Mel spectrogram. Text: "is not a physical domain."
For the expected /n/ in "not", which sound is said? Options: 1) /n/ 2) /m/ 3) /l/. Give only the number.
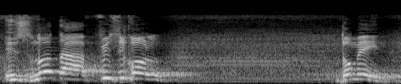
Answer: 1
